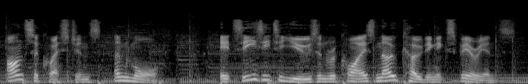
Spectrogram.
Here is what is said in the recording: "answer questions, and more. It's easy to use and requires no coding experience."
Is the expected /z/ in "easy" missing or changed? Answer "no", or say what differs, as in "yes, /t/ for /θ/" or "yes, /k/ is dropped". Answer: no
